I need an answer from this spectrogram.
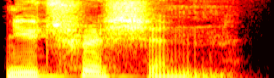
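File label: "nutrition", English, British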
